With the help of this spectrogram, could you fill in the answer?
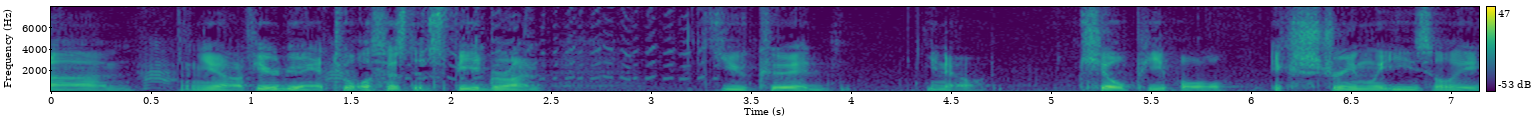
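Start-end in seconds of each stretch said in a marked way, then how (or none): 5.1-7.1 voice cracks, quieter and slower. Explaining tool-assisted speed runs, the speaker's voice cracking. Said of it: "My voice just cracked".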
